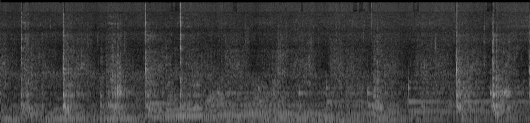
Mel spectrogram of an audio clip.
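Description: Chana dal frying in the few spoonfuls of oil left in the pan for a dry onion-garlic chutney, giving a steady close sizzle broken by sharp spoon scrapes and stirring knocks.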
